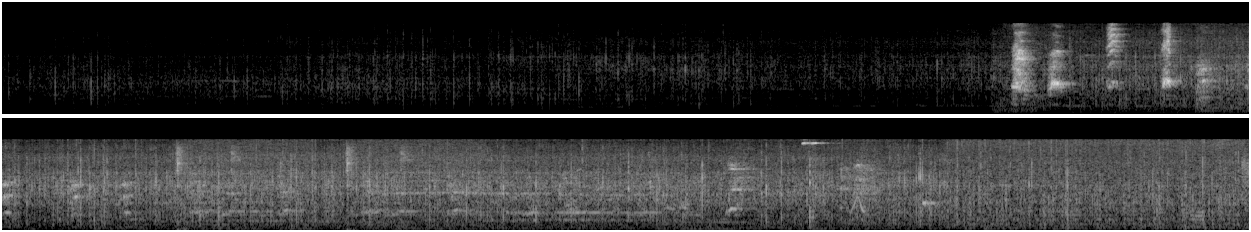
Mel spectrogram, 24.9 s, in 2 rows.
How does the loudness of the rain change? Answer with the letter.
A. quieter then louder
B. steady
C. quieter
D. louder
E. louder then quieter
D.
